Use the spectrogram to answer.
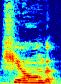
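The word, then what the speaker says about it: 兄: Next है जी हमारे पास एक्स, आपको पता है हम किस तरह प्रोनाउंस करते हैं, किस तरह, शीन की तरह, ठीक है, श, तो एक्स आई ओ एन जी क्या बन जाएगा, श्योंग श्योंग श्योंग श्योंग, ठीक है, श्योंग।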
